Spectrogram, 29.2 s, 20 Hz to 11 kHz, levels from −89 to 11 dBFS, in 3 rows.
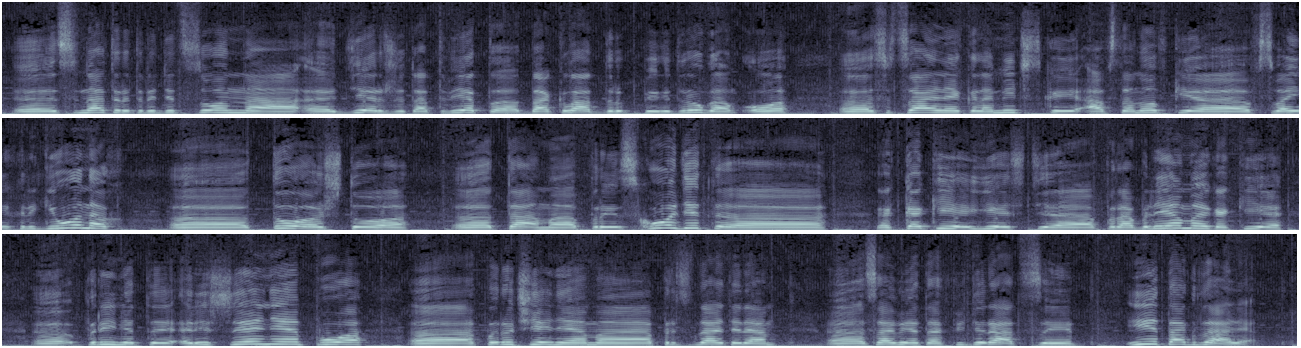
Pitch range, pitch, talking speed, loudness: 165-205 Hz, 185 Hz, 65 wpm, -17 LUFS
